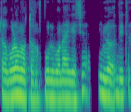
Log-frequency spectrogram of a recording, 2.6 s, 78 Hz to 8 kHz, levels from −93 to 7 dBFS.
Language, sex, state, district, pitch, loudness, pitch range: Bengali, male, West Bengal, Jhargram, 150 Hz, -18 LUFS, 140-155 Hz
